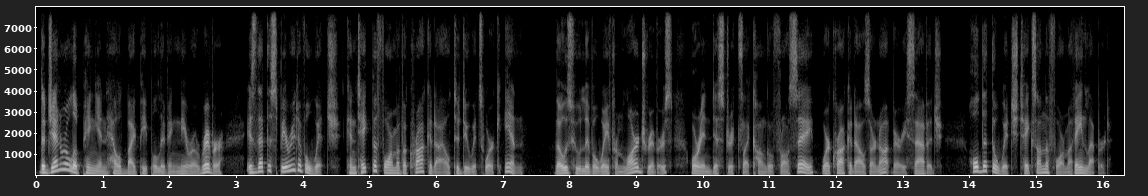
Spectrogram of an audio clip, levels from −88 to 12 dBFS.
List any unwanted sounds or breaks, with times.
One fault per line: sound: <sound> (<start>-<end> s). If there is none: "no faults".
no faults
